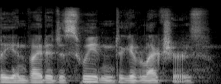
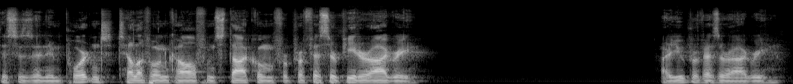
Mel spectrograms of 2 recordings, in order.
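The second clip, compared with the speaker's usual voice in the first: mock very serious, grave, solemn voice. Retelling an early-morning call from Stockholm, voicing the caller: imitating a very serious voice. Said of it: "It was a very serious voice".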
